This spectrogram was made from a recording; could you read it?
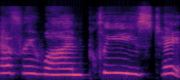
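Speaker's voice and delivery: very gentle, mild voice. Recounting a boy band show, the speaker imitates the lady addressing the crowd: imitating Cat Callahan's soft voice. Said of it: "this lady with like the softest voice ever".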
